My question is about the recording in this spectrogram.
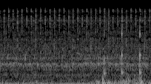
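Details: Hyundai Accent Kappa engine at idle: rough running, with uneven thumps about every fifth of a second breaking the rhythm. A misfire at idle; the cause is suspected but not confirmed.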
